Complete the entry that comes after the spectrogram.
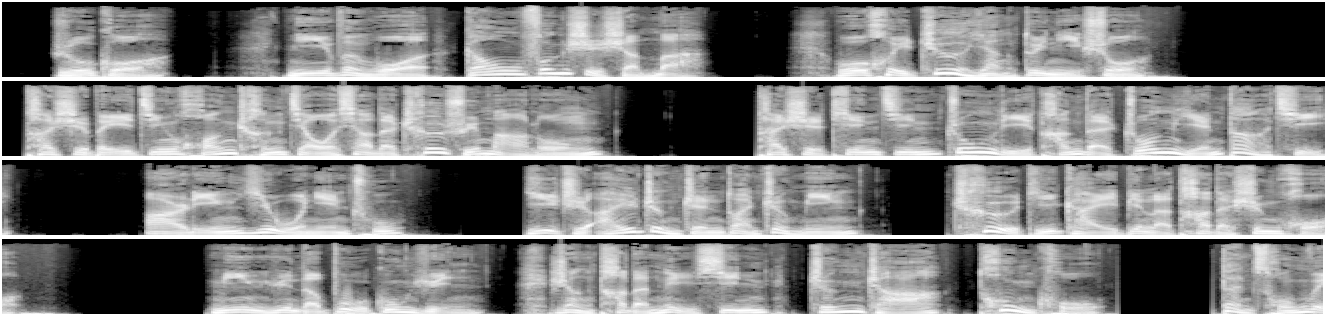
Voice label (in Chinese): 男 解说; 对高峰的信仰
